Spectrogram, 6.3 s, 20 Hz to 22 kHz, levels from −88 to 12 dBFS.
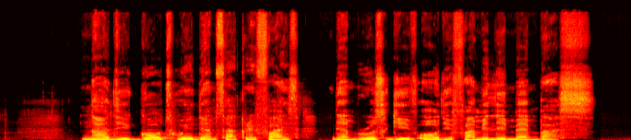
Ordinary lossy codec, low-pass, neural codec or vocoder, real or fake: none; none; vocoder, 48 kHz, 128 mel bands, Vocos; fake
